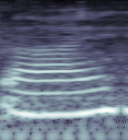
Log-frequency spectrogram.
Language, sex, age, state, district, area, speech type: Bodo, female, 30-45, Assam, Udalguri, urban, spontaneous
